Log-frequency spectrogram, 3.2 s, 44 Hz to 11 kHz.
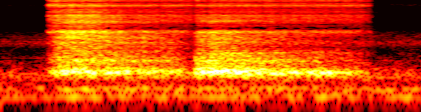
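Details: One smooth inhale and exhale from a simulated adult patient in a virtual clinical exercise: respiration rate 16, normal, regular, unlabored breathing.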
